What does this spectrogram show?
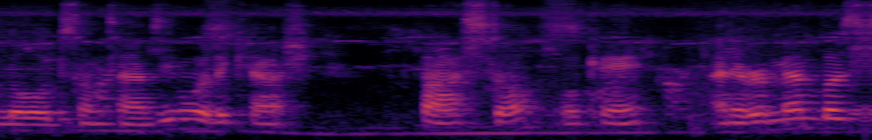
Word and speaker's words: cache: Cache is another concept that we use a lot in IT, and it's not cash as in money. Sorry to disappoint you. It pronounces, the pronunciation is actually cache.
